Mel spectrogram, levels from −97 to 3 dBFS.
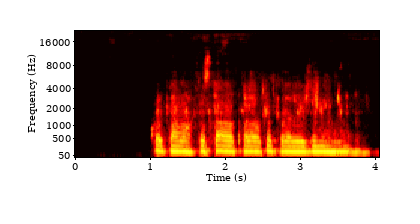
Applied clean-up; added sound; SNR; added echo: neural mask model Resemble Enhance denoiser.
